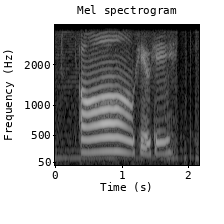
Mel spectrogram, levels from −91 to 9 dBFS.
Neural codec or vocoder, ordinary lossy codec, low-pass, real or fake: none; none; 3.6 kHz; real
